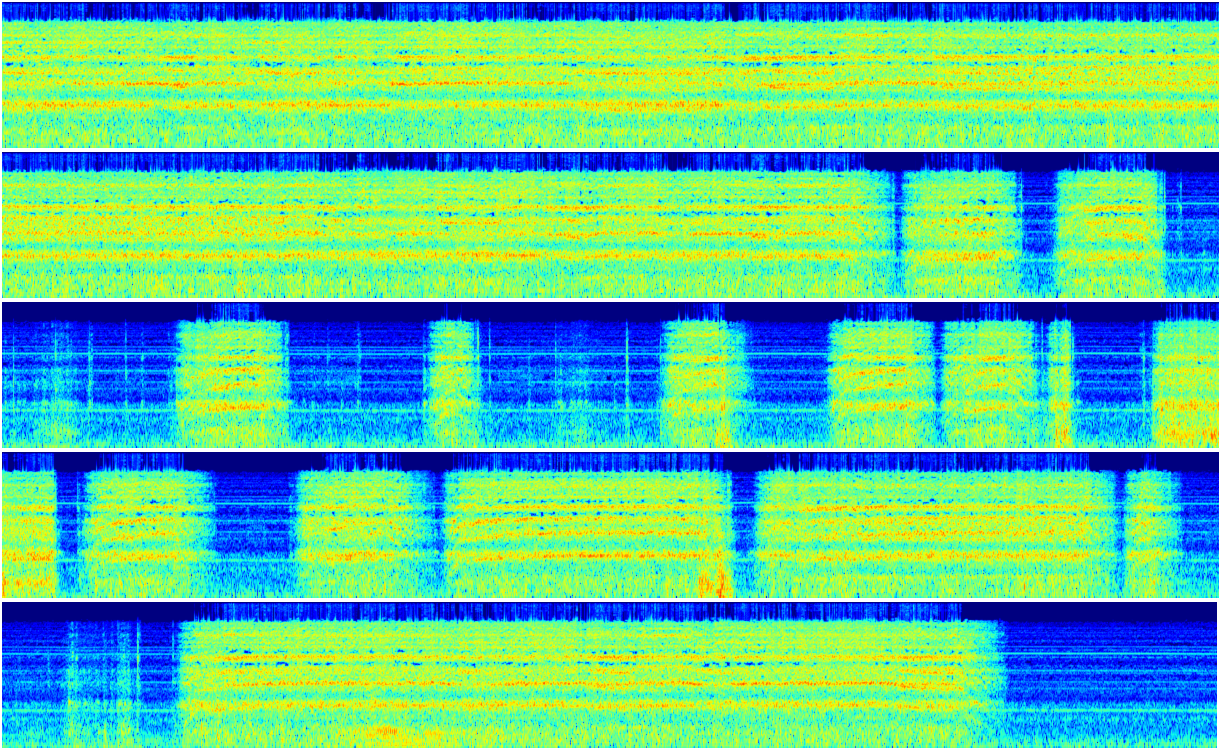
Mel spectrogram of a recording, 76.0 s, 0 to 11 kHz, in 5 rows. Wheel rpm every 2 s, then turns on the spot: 230, 220, 230, 230, 210, 220, 210, 210, 210, 220, 220, 220, 220, 120, 120, 20, 90, 20, 20, 70, 70, 90, 90, 140, 60, 120, 230, 160, 210, 170, 20, 70, 230, 230, 220, 230, 140, 0.
30-32 36-38 60-62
